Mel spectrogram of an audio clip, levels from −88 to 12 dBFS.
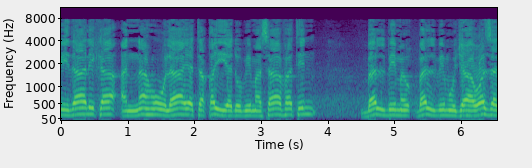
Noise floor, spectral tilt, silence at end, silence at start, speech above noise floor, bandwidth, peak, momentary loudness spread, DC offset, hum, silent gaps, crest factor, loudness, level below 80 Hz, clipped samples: -40 dBFS; -5 dB/octave; 0 s; 0 s; 26 dB; 8 kHz; -4 dBFS; 5 LU; under 0.1%; none; none; 10 dB; -14 LUFS; -54 dBFS; under 0.1%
